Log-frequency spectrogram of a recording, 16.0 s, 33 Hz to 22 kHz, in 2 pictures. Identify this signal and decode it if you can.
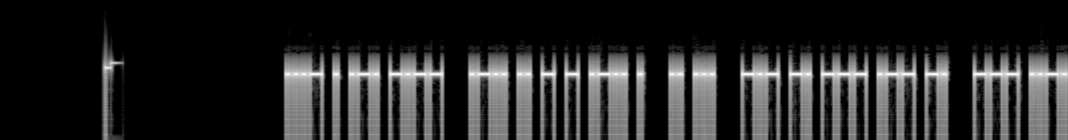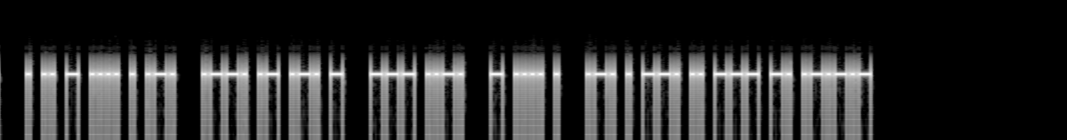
Morse code, heard as a keyed tone, about 40 wpm, 700 Hz. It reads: VERY LITTLE IS KNOWN OF EITHER PART OF THE REGION.
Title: Sentences from Top 1500 Words 40wpm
